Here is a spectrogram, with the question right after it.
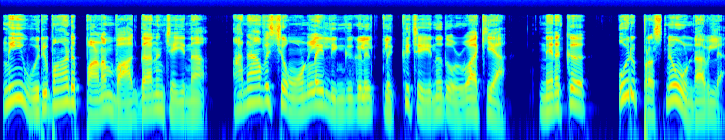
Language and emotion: Malayalam, disgusted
